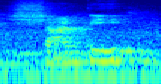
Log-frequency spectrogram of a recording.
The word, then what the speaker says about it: shantih: third one Oberlin but at least pronounce o shantih shantih shantih he no power make the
